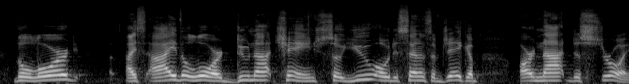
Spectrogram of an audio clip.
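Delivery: ordinary delivery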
